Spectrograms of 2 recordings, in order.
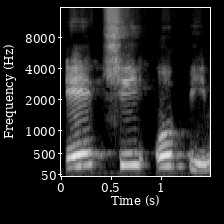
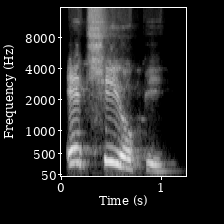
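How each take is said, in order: First: "Etíope" very slowly, split E-tí-o-pe; syllable by syllable. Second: ETÍOPE said as one word, high and loud; announced word. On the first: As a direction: break "Etíope" into separate, emphatic syllables. Teacher splits word into syllables. ("Etíope" silabado devagar, E-tí-o-pe) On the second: Teacher announces the next word. ("Etíope" anunciado inteiro, alto e enfático) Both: Shown as a demonstration.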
